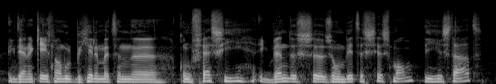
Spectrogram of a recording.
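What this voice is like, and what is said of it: Dutch speaker with Brabant accent. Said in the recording (Dutch): “Met mijn Brabants accent.”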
